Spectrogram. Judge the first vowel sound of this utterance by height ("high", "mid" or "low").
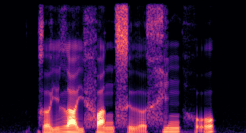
mid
